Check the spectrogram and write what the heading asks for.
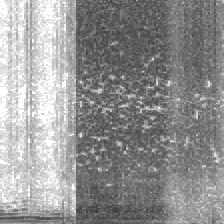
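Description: Aluminium foil handled and crinkled close to the microphone: a loud rustling burst lasting about a second, shortly after a brief bit of voice.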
